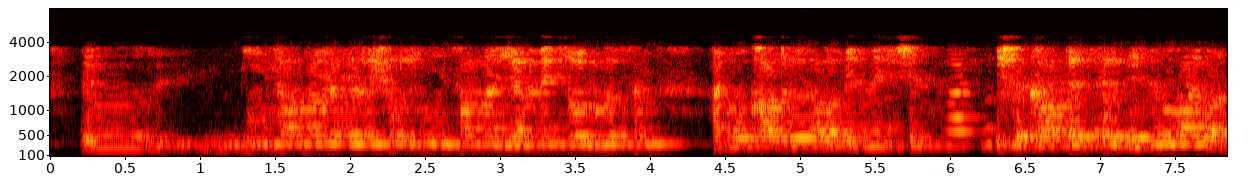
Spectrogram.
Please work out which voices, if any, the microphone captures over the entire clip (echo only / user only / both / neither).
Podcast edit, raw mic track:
both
